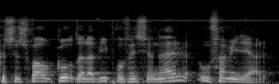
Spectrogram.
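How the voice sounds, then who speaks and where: A man at a medium pitch. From Brittany, France (Fougères). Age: 70s. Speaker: retired farmer and teacher. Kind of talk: testimony.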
